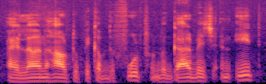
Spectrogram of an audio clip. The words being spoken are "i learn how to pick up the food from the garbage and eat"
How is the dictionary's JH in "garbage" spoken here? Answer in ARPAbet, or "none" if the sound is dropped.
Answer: JH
